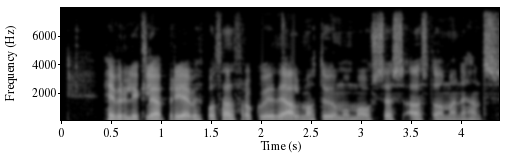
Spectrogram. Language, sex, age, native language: Icelandic, male, 30-39, Icelandic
